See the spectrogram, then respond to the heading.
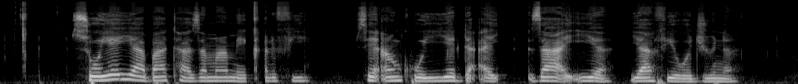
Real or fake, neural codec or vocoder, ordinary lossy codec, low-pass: fake; vocoder, 48 kHz, 128 mel bands, Vocos; none; none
